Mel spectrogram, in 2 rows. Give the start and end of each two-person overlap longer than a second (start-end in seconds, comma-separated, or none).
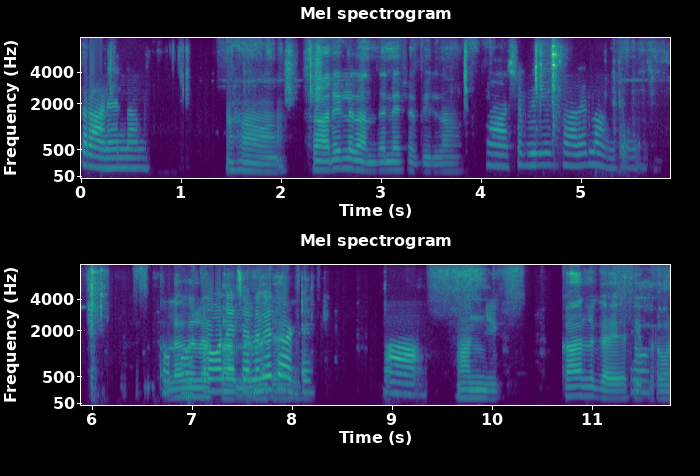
6.7-8.2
